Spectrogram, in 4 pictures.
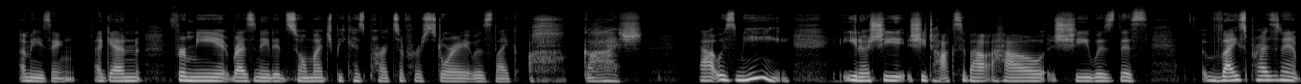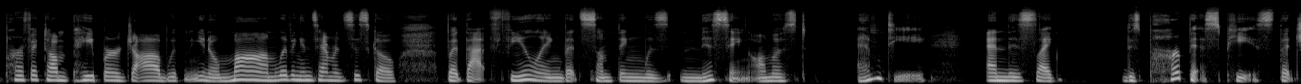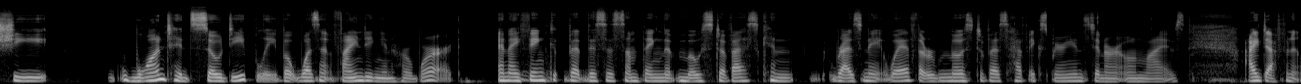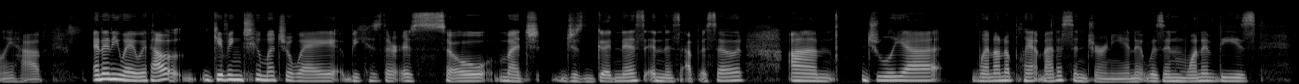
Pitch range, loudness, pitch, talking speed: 155-190 Hz, -27 LUFS, 170 Hz, 150 wpm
